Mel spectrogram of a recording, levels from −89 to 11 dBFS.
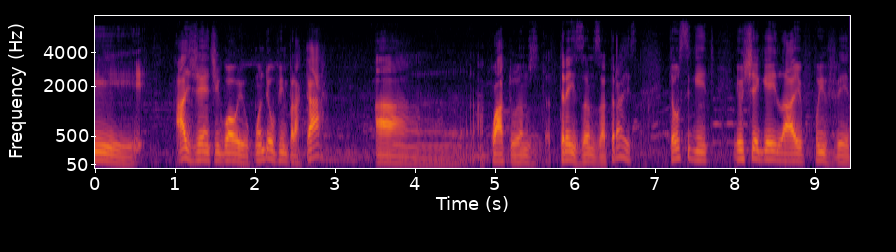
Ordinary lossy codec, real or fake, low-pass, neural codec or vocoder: none; real; 7.2 kHz; none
